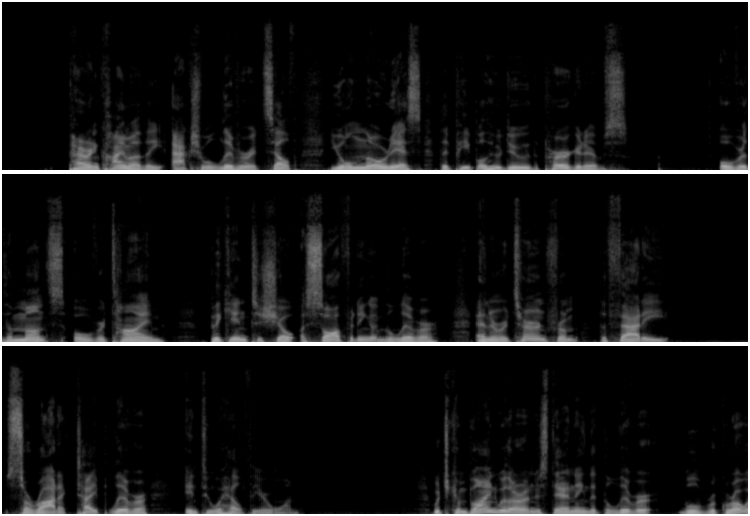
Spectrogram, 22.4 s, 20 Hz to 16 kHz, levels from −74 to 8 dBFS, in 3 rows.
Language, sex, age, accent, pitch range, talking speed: English, male, 40-59, American, 120-155 Hz, 125 wpm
